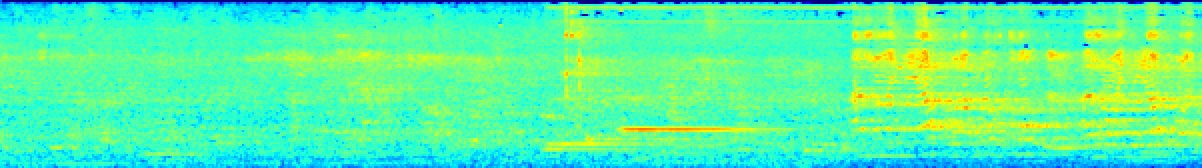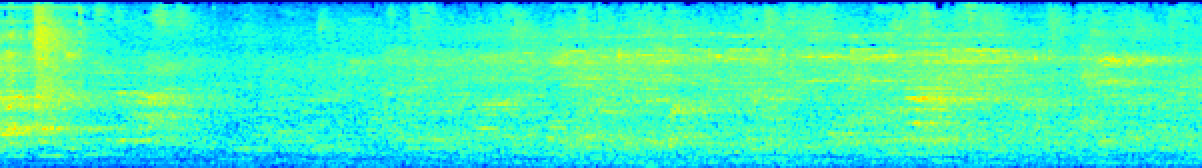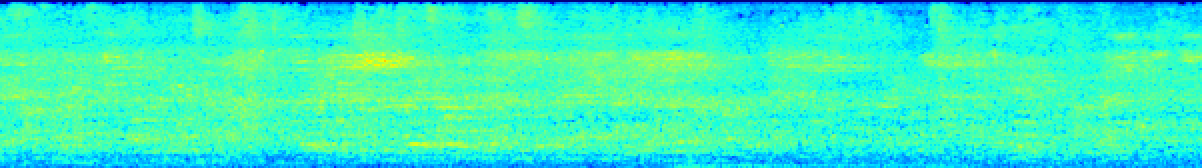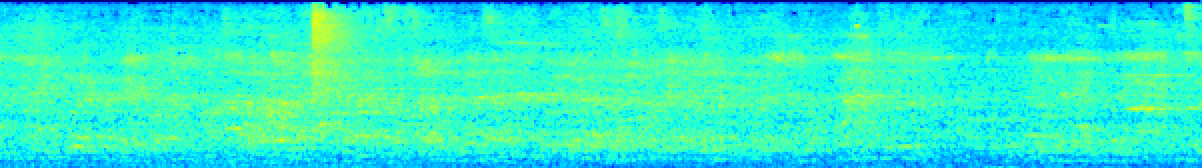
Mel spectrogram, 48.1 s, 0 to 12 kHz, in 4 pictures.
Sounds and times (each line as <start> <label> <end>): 0.0 busy activity echo 48.0
5.4 PA 8.4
